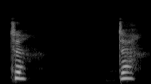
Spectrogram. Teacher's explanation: complete closure of airflow, nasals, n, n, airflow through the nose, fricative, fricative like z or z, narrowing of airflow, laterals like l, l, airflow around the side of the tongue, approximates r, r, r, tongue close but not fully touching. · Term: plosive stops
